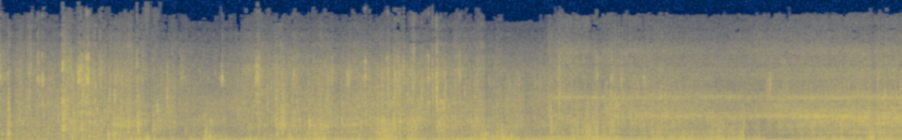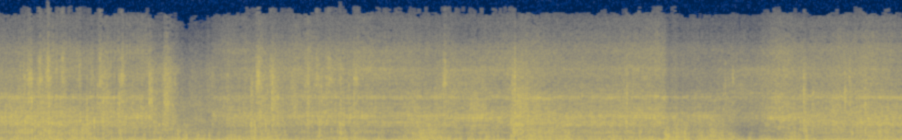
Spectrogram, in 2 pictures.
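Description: Wind buffeting the microphone of a mountain bike rider's camera on a downhill trail. Under it, tyres run over dirt, and the bike rattles and knocks repeatedly.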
